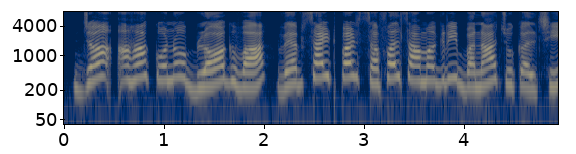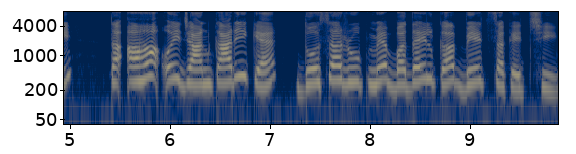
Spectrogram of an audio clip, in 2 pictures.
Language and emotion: Maithili, neutral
